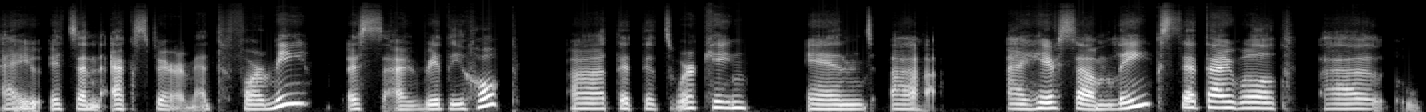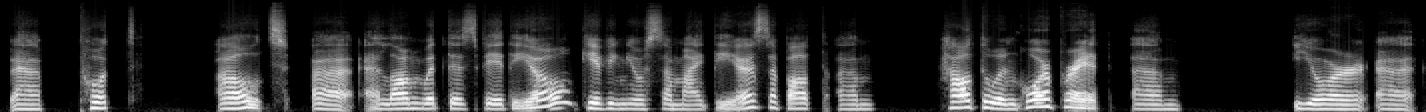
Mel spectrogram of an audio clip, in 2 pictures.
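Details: Adult woman with aphasia and apraxia of speech after a stroke (brain injury); a former professional choir singer who uses music, a metronome and rhythmic tapping to aid her speech.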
